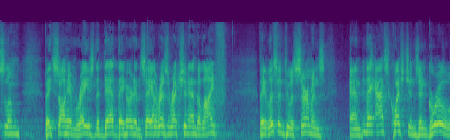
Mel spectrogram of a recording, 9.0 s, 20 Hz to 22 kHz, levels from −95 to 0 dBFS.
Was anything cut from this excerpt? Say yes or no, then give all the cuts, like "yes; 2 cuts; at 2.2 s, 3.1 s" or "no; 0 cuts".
yes; 2 cuts; at 3.1 s, 7.2 s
